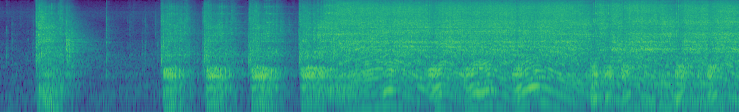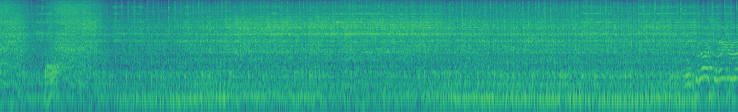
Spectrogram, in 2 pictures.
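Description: A two-stroke chainsaw engine, pulled several times as separate short bursts, then catching and revving with rising and falling pitch before settling into a steady loud idle while the carburetor's L screw is adjusted; someone talks briefly over it.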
